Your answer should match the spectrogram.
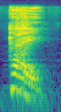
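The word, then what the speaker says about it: ה: sound next you have hey hey hey makes the puff sound like in pain in paper hey and it has a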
